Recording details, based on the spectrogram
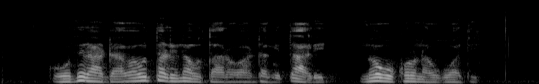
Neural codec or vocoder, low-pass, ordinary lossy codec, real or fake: vocoder, 48 kHz, 128 mel bands, Vocos; 19.8 kHz; none; fake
